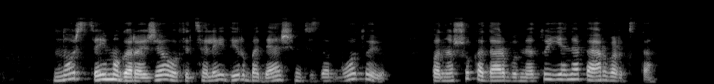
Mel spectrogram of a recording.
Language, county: Lithuanian, Utena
